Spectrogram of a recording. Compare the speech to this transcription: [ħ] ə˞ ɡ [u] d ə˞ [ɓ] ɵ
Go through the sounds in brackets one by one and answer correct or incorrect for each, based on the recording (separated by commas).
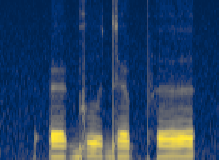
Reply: incorrect, correct, incorrect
